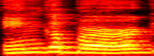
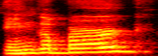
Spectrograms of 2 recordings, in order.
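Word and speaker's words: Ingborg: is it is ingberg it's ingberg and it's spelled i n g b o r g it's ingberg which is very German inberg which would be very um it would be correct for to be a Pennsylvanian person I see is Sarah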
